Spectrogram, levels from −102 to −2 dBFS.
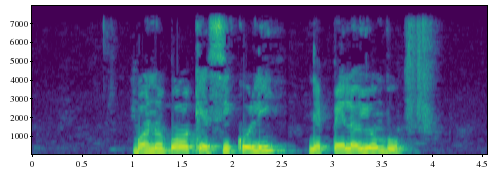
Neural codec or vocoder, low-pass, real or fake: none; 7.2 kHz; real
